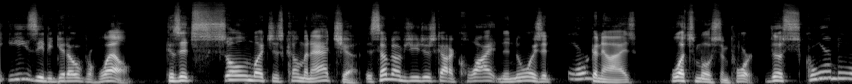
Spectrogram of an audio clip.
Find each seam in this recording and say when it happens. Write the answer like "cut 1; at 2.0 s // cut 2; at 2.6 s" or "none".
cut 1; at 3.6 s // cut 2; at 7.6 s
